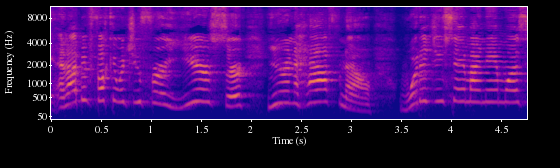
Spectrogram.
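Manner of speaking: retold outrage; indignant confrontation. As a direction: call him out in front of everyone. Confronting him before family.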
